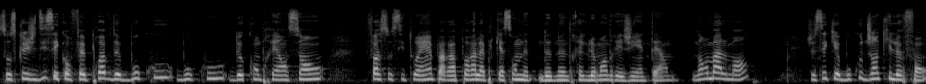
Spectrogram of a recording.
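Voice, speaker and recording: Talking very fast, a woman has a fairly high pitch and a dark, mellow, somewhat breathy tone. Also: ordinary pitch variation. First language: French. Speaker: council chair. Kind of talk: chairing a council meeting. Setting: municipal council meeting.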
